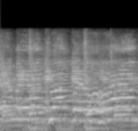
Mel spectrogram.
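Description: Live band playing a song: a bending melodic lead line over a steady beat.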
